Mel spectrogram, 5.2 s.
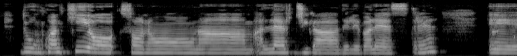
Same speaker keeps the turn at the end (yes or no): yes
